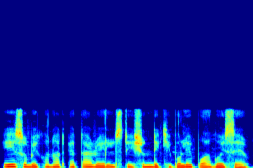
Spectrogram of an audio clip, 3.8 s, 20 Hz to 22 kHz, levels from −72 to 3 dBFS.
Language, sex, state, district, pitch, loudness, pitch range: Assamese, female, Assam, Kamrup Metropolitan, 230 Hz, -13 LUFS, 215-240 Hz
